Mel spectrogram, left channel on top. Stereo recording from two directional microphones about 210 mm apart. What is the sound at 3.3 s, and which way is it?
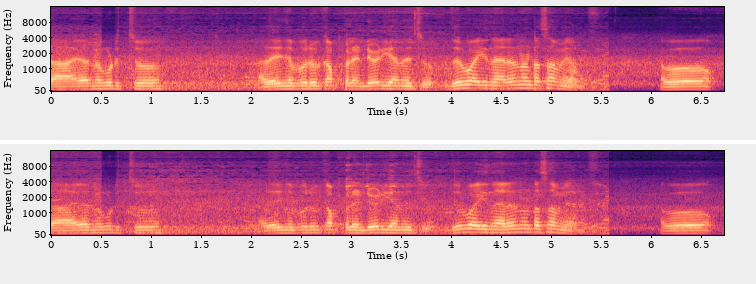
Speech, 5° left (ahead or behind).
